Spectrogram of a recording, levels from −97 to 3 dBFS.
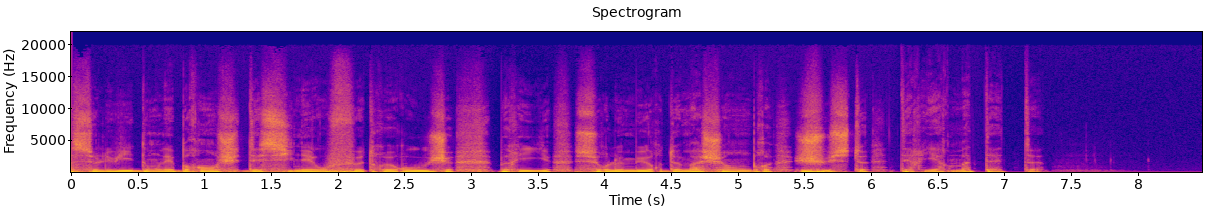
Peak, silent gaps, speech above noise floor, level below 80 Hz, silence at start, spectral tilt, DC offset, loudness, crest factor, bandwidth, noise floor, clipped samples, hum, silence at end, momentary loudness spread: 0 dBFS; none; 52 dB; -28 dBFS; 0 s; -6 dB/octave; 0.2%; -16 LUFS; 14 dB; 14 kHz; -67 dBFS; under 0.1%; none; 1.2 s; 9 LU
